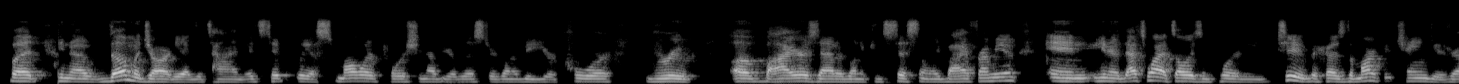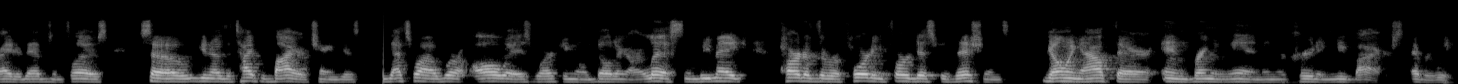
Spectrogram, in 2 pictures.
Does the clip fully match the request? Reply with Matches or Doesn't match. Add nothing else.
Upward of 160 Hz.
Doesn't match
